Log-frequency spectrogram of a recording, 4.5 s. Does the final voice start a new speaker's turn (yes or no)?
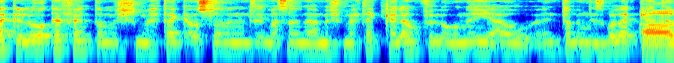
yes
